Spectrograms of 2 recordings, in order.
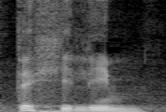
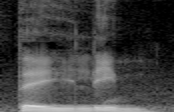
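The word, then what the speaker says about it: Tehilim: No es tejilim, es teilim. Teilim.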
